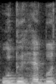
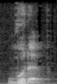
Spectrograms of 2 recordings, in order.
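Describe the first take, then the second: First: "would have" as two full words, "wudeu hae-beu"; honest, full pronunciation. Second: "would have" linked into "wour-eb"; fast pronunciation. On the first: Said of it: "정직하게 발음할 수 있지만". ("would have"를 "우드 해브"로 또박또박) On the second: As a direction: run "would have" together, dropping the h. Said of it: "빨리 발음하면". ("would have"를 "워럽"으로 빠르게 연음) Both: Shown as a demonstration.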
